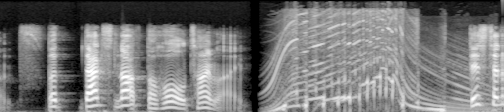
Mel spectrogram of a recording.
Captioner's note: rewind noises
